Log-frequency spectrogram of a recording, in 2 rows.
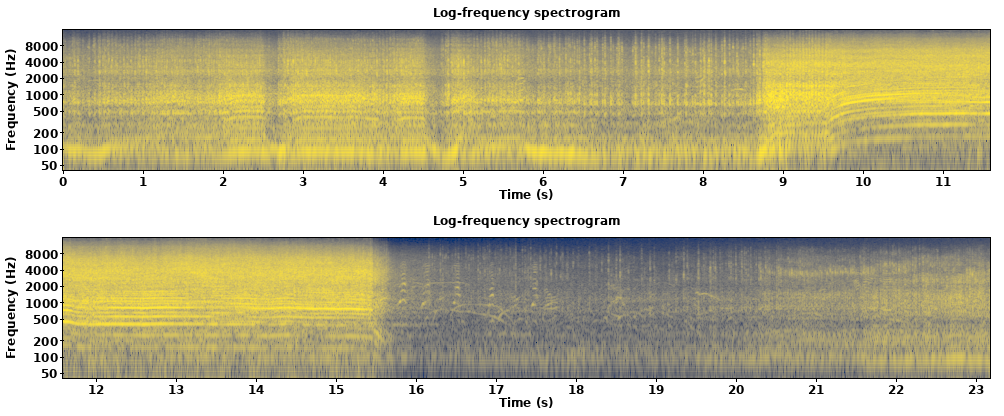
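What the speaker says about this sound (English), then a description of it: "It's an S10 pickup there. It's fairly stock, it looks like. 38 5s for tires on it, carbureted, running race fuel." A carbureted, fairly stock S10 pickup on 38.5-inch tires and race fuel roars through a mud run, its engine revving hard and screaming at full throttle before cutting off abruptly, leaving quieter crowd and ambient noise.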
